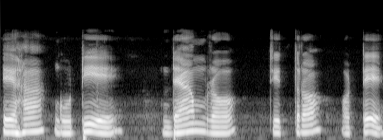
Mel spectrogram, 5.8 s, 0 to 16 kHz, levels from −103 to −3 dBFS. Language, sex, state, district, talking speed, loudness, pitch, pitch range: Hindi, male, Odisha, Nuapada, 75 wpm, -13 LUFS, 145 Hz, 130-165 Hz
